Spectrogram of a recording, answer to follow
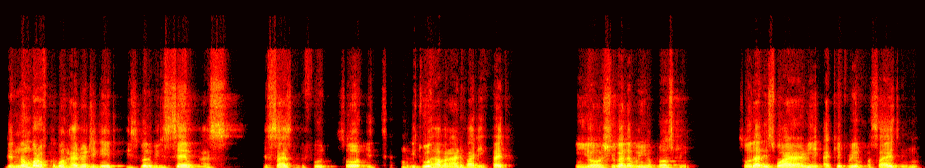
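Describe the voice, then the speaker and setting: Male health presenter, coarse gravelly voice thick with a cold, very dark tone, repetitive and emphatic instructional delivery. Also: medium pitch, low-quality recording. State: congested and hoarse with a cold. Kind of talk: instructional talk to viewers.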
